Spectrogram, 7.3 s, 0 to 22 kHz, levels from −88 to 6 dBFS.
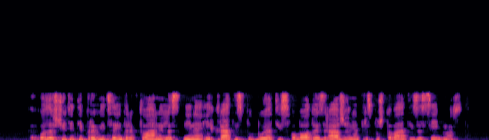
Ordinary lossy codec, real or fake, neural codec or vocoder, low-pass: none; real; none; 7.2 kHz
